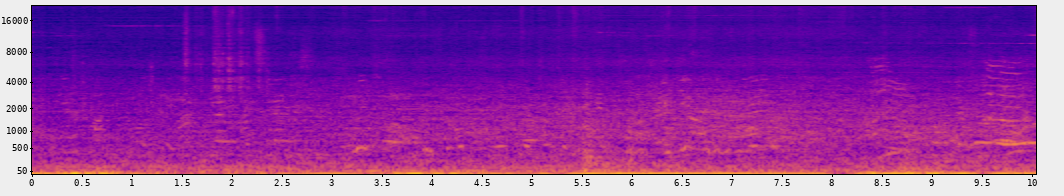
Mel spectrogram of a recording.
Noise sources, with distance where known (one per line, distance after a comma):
person or small group talking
